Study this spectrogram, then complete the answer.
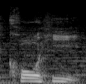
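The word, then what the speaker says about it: コーヒー: It's kohi. F and H are the same letter in Japanese, kind of. They're sort of pronounced similarly. So you just say ko and then he. Kohi. Oh damn, look at my first ever match as Claudio.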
